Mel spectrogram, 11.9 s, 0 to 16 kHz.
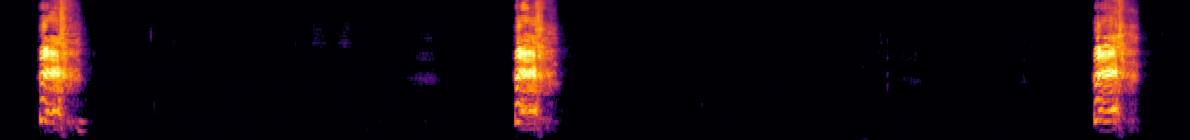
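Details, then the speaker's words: Female doing a self-administered Covid-19 nasal swab test, sneezing repeatedly: three sharp, explosive sneezes spaced several seconds apart, each a loud burst followed by quiet. "this isn't going well oh i've only sneezed about 20 more times okay maybe the other austral would be better luck"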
